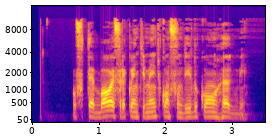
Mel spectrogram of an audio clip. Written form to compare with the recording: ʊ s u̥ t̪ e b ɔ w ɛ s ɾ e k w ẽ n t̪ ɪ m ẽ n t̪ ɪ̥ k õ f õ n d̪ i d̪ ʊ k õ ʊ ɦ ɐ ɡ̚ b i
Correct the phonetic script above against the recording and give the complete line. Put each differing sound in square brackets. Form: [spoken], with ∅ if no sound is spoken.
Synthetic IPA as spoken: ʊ [f] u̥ t̪ e b ɔ w ɛ [f] ɾ e k w ẽ n t̪ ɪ m ẽ n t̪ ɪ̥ k õ f [ũ] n d̪ i d̪ ʊ k õ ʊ ɦ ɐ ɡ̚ b i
